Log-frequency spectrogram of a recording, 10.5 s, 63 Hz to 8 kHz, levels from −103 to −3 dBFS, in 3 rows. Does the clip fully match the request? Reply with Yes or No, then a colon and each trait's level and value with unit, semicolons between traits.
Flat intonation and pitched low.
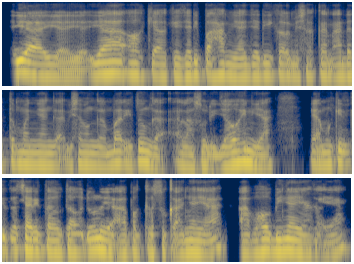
Yes: narrow, 2.2 semitones; low, 110 Hz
